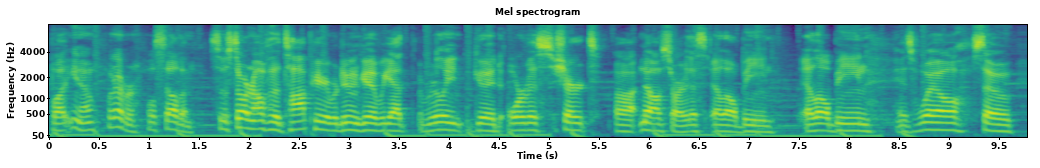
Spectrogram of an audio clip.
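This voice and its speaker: Man, casual vlog chatter, slightly winded, faint background music. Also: mid-range voice. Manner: chatty, thinking aloud while sorting clothes. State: out of breath. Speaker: resale vlogger.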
